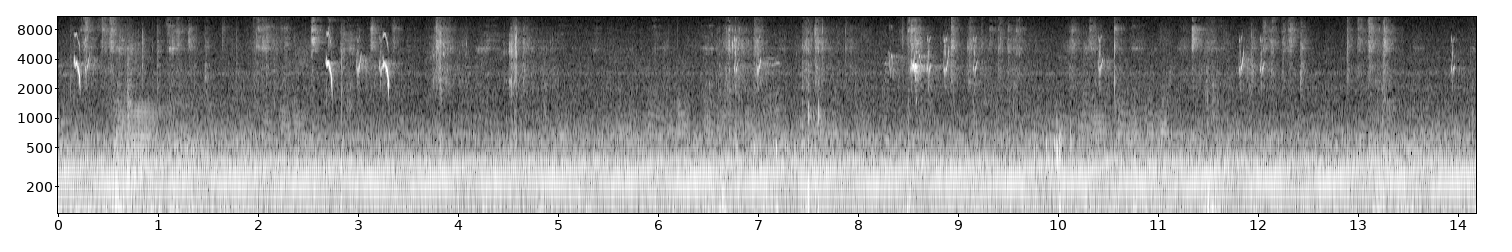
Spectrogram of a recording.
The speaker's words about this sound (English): So recording, this is bird 254 again.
